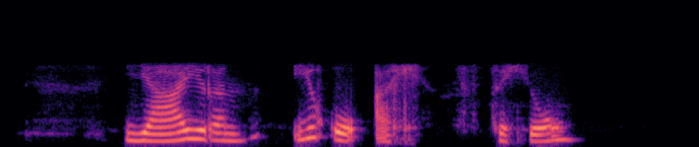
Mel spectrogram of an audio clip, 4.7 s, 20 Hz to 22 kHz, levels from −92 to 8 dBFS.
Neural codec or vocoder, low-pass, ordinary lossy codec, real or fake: none; 3.6 kHz; Opus, 32 kbps; real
